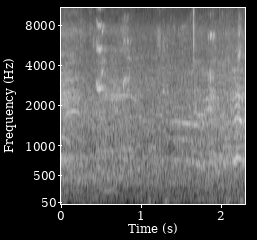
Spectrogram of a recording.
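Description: Basketball being dribbled on a hardwood court, a few dull bounces under the steady murmur of an arena crowd.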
